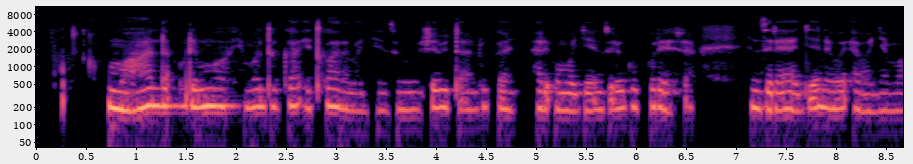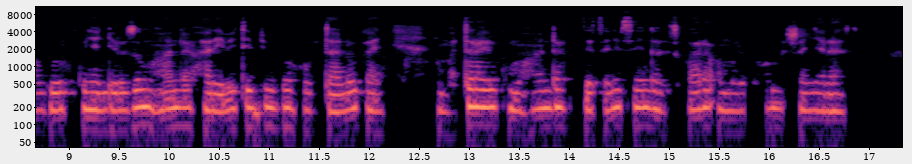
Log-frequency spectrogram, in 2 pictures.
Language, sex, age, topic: Kinyarwanda, female, 18-24, government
